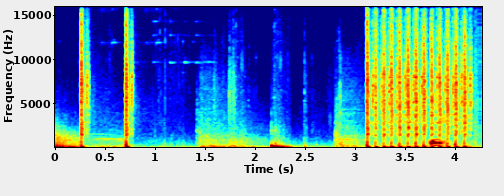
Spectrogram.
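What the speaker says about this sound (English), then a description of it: "That was a random shot through the fucking window." Gunfire in the Rainbow Six Siege video game, with a shot fired through a window: a few sharp, isolated gunshots spaced apart, then a loud rapid burst of automatic fire.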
